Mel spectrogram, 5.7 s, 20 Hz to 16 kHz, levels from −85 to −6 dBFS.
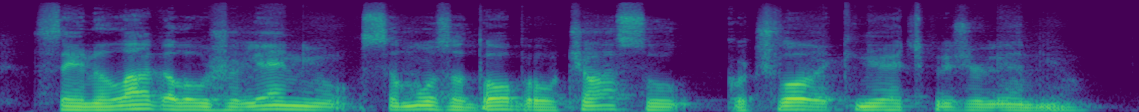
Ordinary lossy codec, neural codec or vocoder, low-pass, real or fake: none; codec, 44.1 kHz, 2.6 kbps, DAC; 14.4 kHz; fake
